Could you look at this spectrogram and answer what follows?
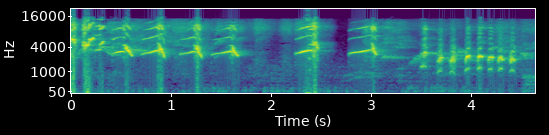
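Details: A male oriental magpie-robin calls for a female with bright, high whistled notes that slur upward, repeated about three times a second, then a short brief pause and a quick run of lower, clipped chirps.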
